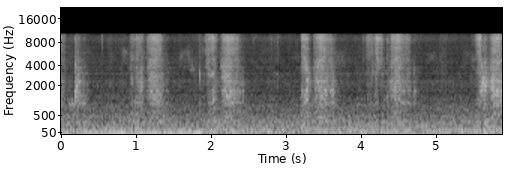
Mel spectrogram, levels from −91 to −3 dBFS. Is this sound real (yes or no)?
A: no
